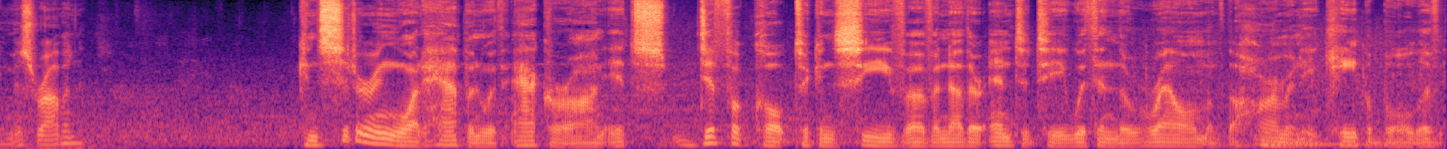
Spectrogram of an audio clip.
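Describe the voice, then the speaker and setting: Man doing calm thinker type in a game, deep voice, bit of noise behind. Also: lightly acted.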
